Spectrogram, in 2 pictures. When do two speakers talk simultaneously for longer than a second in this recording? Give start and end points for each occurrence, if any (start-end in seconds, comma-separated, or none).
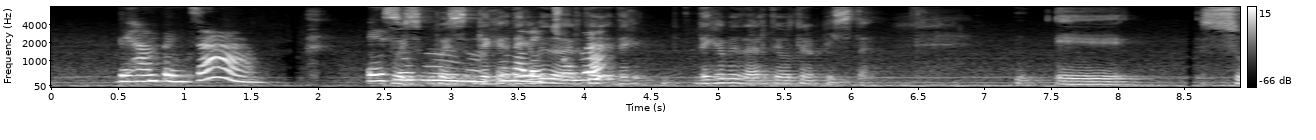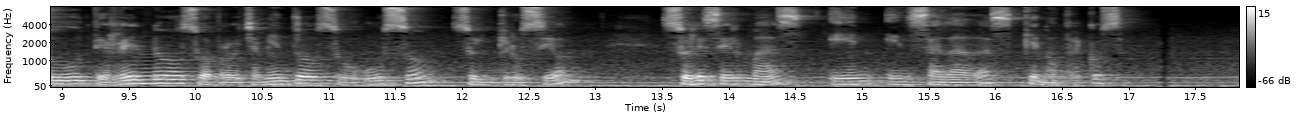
2.5-4.2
